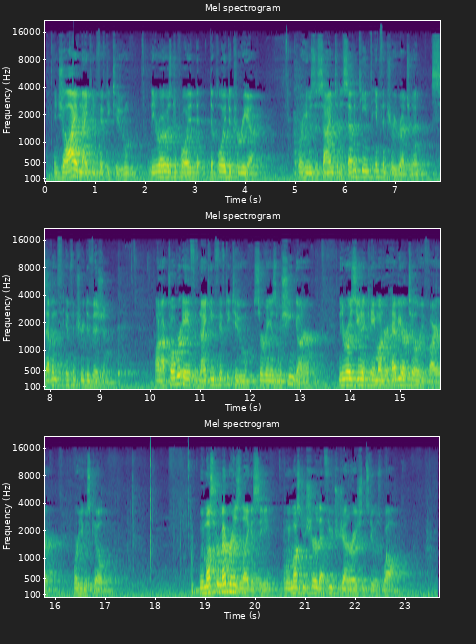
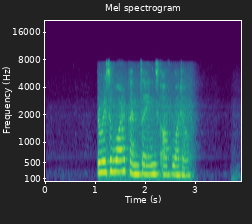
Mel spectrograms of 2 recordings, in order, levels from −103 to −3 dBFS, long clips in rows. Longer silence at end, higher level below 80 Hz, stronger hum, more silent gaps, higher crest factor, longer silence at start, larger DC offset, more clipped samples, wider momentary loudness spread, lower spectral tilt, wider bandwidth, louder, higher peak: second, 0.05 s vs 1 s; first, -38 dBFS vs -70 dBFS; neither; neither; about the same, 18 dB vs 16 dB; second, 0 s vs 1.05 s; neither; neither; first, 19 LU vs 8 LU; about the same, -5.5 dB/octave vs -5.5 dB/octave; first, 16.5 kHz vs 8 kHz; about the same, -19 LUFS vs -19 LUFS; first, 0 dBFS vs -6 dBFS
